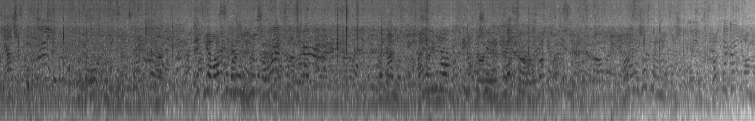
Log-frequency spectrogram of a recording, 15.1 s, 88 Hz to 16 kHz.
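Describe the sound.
The busy outdoor Brunnenmarkt in Vienna, recorded in June 2013, hums with dense crowd chatter, overlapping voices and occasional louder calls from hawkers, a steady bustling wash of talk that fades slightly toward the end.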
